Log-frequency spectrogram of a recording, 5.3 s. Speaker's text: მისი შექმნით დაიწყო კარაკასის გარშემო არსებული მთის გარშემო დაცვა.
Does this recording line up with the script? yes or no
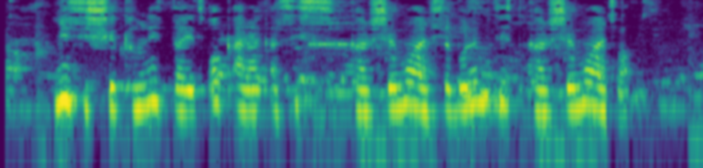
yes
